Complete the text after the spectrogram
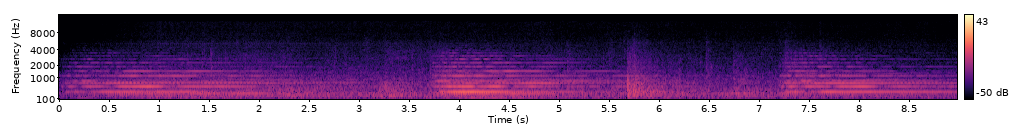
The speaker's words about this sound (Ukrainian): Усі стояли спокійно, оскільки церковні дзвони дзвонили 15 разів, відмічаючи кожен рік починаючи з часу нападів.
